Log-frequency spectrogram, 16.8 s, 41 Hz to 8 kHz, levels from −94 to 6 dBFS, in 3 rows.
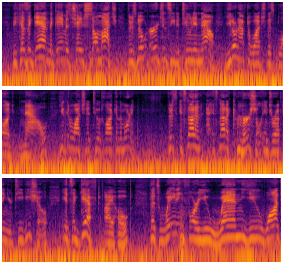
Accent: American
